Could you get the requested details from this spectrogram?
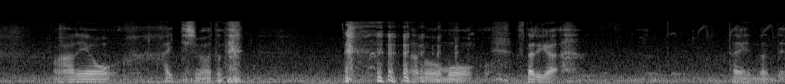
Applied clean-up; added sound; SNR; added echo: none; none; none; none.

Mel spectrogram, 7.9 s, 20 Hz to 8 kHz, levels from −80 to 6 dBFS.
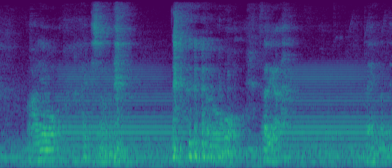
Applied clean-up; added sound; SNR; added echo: none; Wind instrument, woodwind instrument; 8 dB; reverberation time 0.9 s.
